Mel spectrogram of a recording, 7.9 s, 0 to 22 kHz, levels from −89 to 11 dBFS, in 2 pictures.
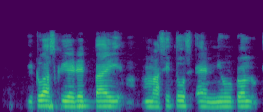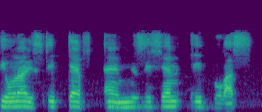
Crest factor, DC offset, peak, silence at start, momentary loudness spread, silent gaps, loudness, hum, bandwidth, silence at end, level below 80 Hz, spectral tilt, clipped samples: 16 dB; under 0.1%; -2 dBFS; 0.4 s; 10 LU; none; -19 LUFS; none; 8 kHz; 0.2 s; -58 dBFS; -5 dB/octave; under 0.1%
